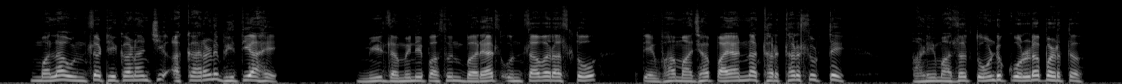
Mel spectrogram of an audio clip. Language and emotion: Marathi, fearful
